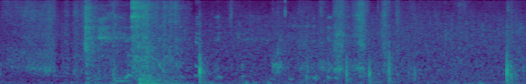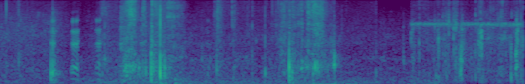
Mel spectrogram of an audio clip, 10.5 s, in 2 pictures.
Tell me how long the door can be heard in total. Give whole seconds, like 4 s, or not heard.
2 s.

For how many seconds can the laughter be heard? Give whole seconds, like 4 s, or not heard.
4 s.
